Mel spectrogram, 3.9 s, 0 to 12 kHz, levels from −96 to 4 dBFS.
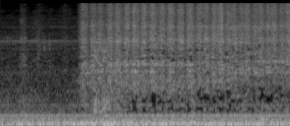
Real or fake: real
